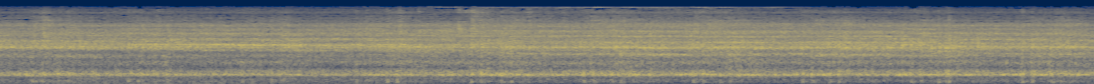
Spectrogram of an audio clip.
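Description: Freight train's container and flat wagons rolling past on the rails, a loud, steady rumble of wheels on track.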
